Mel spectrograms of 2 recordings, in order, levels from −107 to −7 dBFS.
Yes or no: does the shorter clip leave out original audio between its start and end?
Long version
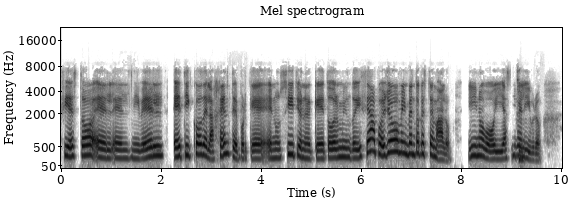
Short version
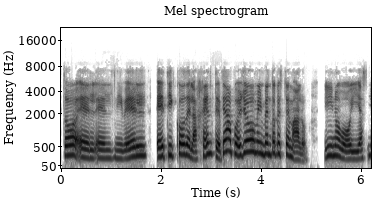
yes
